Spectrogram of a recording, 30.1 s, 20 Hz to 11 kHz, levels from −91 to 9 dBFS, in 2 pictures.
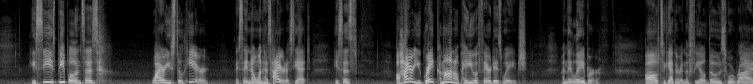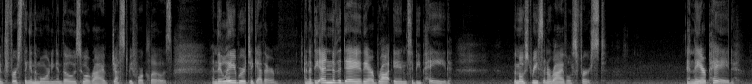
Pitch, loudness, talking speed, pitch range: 205 Hz, -27 LUFS, 165 wpm, 185-230 Hz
